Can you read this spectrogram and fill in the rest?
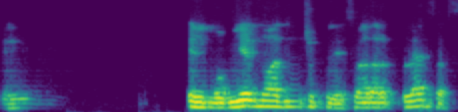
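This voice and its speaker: An older man with a Mexican accent, a doctor answering interview questions in a measured way, pausing often and restarting his sentences. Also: medium pitch, fairly even intonation, breathy edge. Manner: measured, many hesitations and restarts. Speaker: ophthalmologist guest. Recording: tinny phone-like line.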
